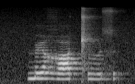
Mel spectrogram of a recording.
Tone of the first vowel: high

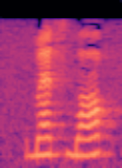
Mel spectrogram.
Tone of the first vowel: rising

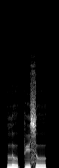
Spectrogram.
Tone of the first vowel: falling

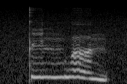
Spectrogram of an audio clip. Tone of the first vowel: high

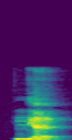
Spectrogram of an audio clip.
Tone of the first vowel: falling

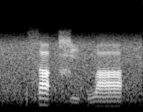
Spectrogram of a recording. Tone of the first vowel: high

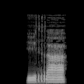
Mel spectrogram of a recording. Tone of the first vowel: low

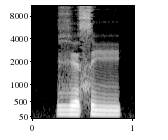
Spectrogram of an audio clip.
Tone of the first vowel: low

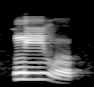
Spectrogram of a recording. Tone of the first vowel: high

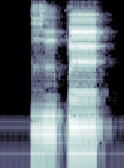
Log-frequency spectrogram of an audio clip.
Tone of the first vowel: low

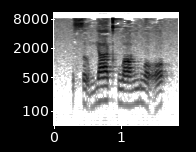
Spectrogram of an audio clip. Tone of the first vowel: low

